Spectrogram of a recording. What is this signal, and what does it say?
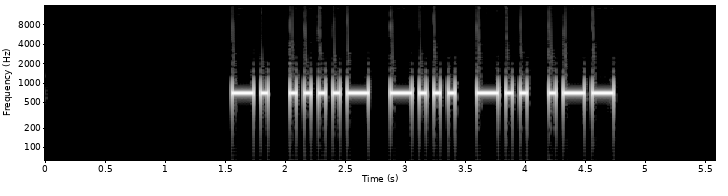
Morse code, heard as a keyed tone, about 24 wpm, 700 Hz. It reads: N4BDW
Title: Speed Racing - USA Call Signs 20wpm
